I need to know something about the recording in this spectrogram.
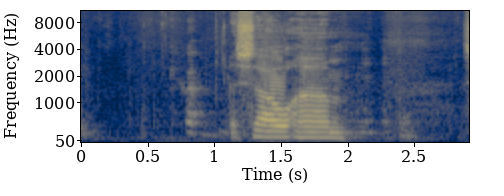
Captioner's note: audience laughs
